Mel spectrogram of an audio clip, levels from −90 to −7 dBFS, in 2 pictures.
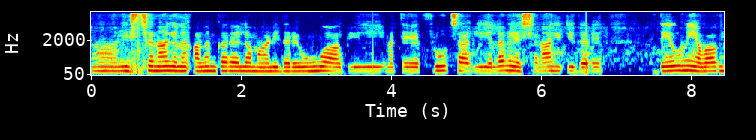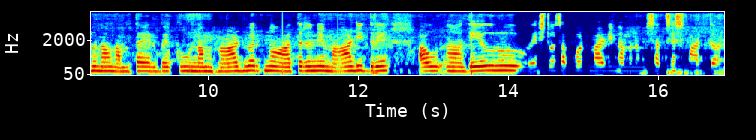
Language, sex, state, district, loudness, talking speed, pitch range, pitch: Kannada, female, Karnataka, Bellary, -16 LUFS, 115 wpm, 200-220 Hz, 210 Hz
